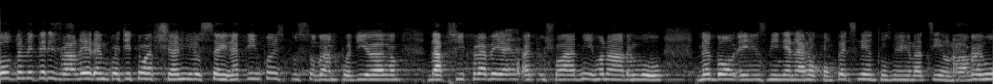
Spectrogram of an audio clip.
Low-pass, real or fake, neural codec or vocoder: 7.2 kHz; fake; codec, 24 kHz, 0.9 kbps, WavTokenizer, medium music audio release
